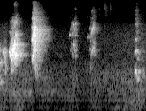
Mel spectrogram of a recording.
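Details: Pet budgies indoors giving two loud harsh squawks followed by a few quieter, widely spaced chirps.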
